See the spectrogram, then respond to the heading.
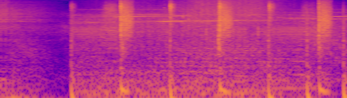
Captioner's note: ship engine roaring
